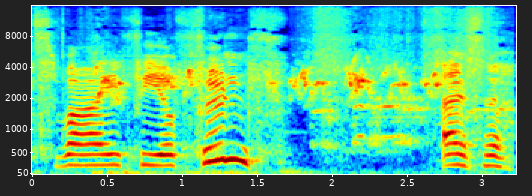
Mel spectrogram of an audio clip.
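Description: A woman vlogger films a casual vlog in a stable, chatting to the viewer and coaxing her animals in a sing-song voice. Her voice is a little high and she speaks extremely slowly. There is background noise.

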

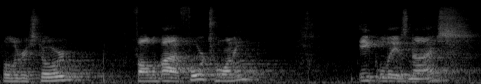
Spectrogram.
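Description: A middle-aged auctioneer gives an upbeat promotional walkthrough of items in a large barn and an indoor toy room. His fairly high voice moves at a moderate pace, and the barn is echoey with long reverb and slight background noise.

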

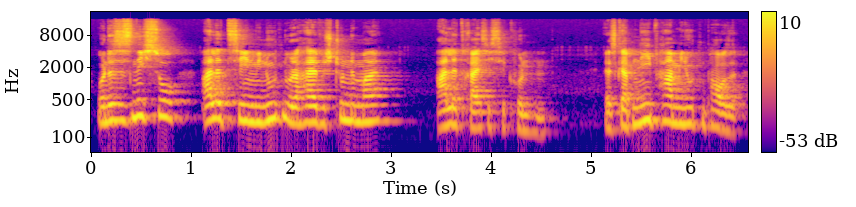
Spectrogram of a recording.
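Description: A man's voice: high-pitched, normal speed. A man vlogging, telling a personal story to camera in a vivid, emotional way with casual swearing. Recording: roomy echo.

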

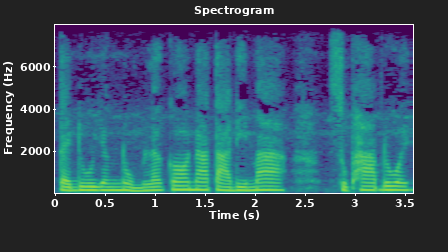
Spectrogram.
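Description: A woman's voice: lowish voice, level tone, moderate pace. A woman narrating a drama novel aloud, reading the narration and voicing all of the characters' lines herself. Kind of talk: audiobook narration with character dialogue.

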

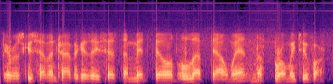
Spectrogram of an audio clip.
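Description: A man's voice: on the low side, flat delivery, fairly quick, phone-quality sound. A man working as an air traffic controller, giving clipped, matter-of-fact instructions by radio, heard over a pilot headset. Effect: aviation radio.

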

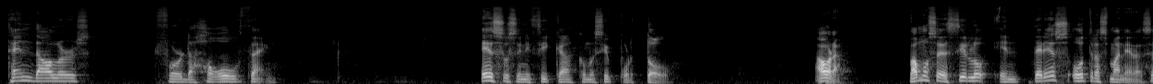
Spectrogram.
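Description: A man teaching an online language lesson, patiently explaining idioms and repeating key phrases slowly for learners. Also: medium pitch. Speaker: English teacher.

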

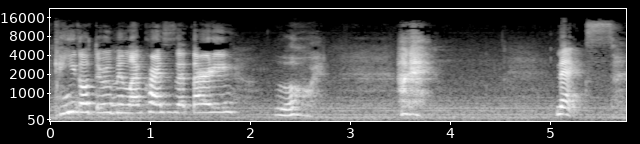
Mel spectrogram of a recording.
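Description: A woman's voice: high-pitched, unhurried, sharp tone, slight background noise. A woman in her twenties from South Florida, chatting playfully to camera about herself in a small room. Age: 20s. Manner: chatty, playful, self-described rambler. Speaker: beauty vlogger, licensed esthetician. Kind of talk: casual chat to camera. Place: indoors, small room before a woven screen.

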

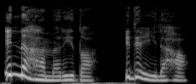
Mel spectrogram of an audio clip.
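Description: A woman voicing a kind, caring adoptive mother in an animated storybook, speaking gently and tenderly. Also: mid-range voice, quick pace, no room sound, clean studio sound. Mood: gentle.

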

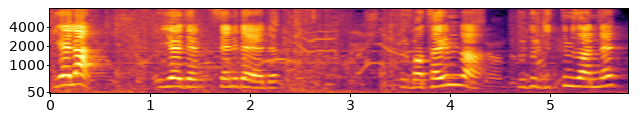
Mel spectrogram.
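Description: A woman's voice: a little high, moderate pace, faint music behind. A woman streaming a video game, joking, swearing and taunting the characters in casual commentary. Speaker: gameplay streamer. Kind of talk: casual let's-play commentary.

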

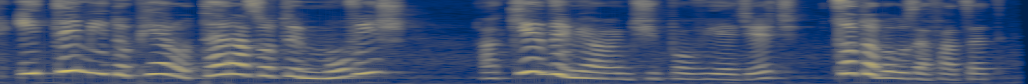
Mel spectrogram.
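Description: A woman's voice: medium pitch, sing-song, moderate pace, close to an everyday voice. A woman voicing an eager, bossy boy detective who questions insistently.

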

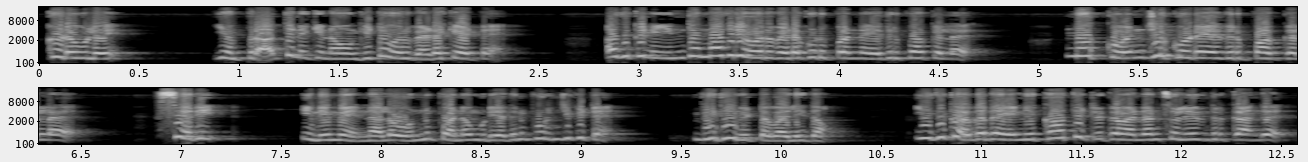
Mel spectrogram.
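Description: Lady voicing a crying betrayed young woman in a cartoon, super high pitched, pleading. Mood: heartbroken. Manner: tearful, pleading, slow when grieving. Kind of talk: amateur cartoon voice acting.

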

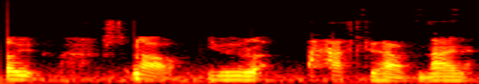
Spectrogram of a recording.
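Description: Young guy on voice chat, slow lively pitch, kinda muffled lo-fi sound. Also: breathy edge. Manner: slow, deliberate, laughs along and repeats the other's lines. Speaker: co-player. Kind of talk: casual gaming chat.

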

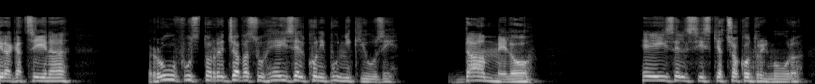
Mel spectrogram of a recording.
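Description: Lively male audiobook narrator. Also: mid-range voice, slightly rough, dry recording. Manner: expressive storytelling. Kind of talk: scripted narration.

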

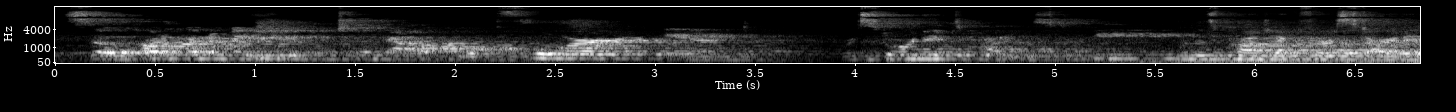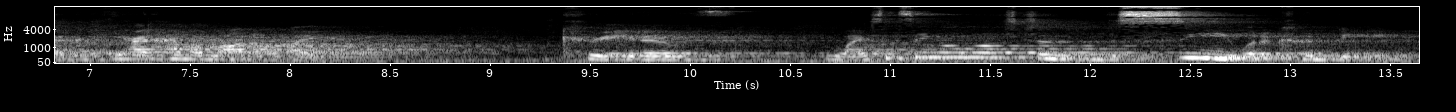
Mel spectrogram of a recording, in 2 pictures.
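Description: A woman's voice: medium pitch, moderate pace, fairly bright tone. Young woman chatting thru a building tour, lots of likes, far from the mic in a big echoey room. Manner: chatty, with frequent likes and sort ofs. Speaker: youth advisory board member. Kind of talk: casual guided tour. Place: large empty indoor room with hard walls. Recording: roomy echo, from far off.

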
